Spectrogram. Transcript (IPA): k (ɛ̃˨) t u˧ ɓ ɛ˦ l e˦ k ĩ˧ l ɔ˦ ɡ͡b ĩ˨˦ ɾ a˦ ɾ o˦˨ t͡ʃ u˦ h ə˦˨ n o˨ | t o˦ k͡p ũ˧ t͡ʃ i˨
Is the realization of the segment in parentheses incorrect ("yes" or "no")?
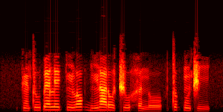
no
